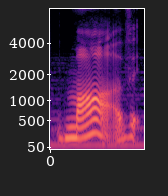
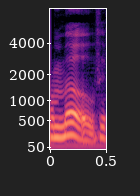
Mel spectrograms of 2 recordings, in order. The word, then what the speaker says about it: mauve: Interestingly, I think it's very interesting, Archangel Sandalphon is associated with, well, many colors like turquoise, but mauve is one of the colors that Archangel Sandalphon is associated with, or mauve if you prefer the more French pronunciation.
